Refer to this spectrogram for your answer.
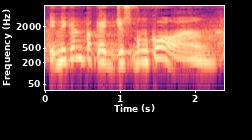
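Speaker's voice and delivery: high, slow, coy and laughing; coy giggling reply; giggly woman's voice. Retold or imitated.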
